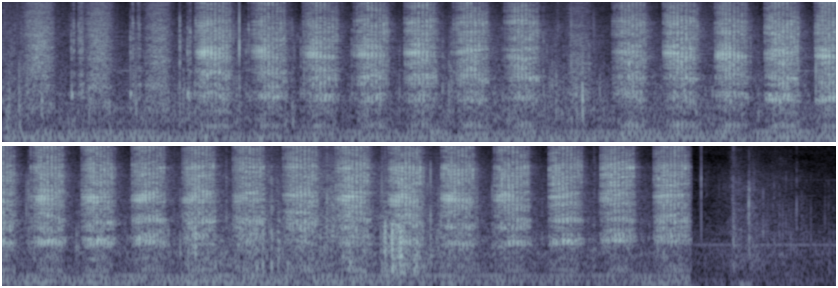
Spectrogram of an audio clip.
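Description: Plastic trigger spray bottle squirting liquid onto a car's body panel in quick repeated pumps, about three or four sprays a second, each a short hiss; the spraying cuts off suddenly near the end.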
